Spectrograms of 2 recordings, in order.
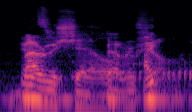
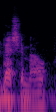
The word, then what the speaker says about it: Baruchel: Baruchel. I keep forgetting. I keep pronouncing it Bechamel.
